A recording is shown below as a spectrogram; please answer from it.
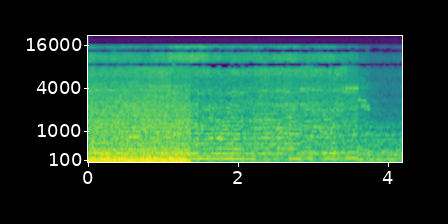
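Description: Faint, steady buzz of a Craftsman random-orbit sander rough-sanding the edge of a wooden guitar body. The buzz drops lower about a second and a half in.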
